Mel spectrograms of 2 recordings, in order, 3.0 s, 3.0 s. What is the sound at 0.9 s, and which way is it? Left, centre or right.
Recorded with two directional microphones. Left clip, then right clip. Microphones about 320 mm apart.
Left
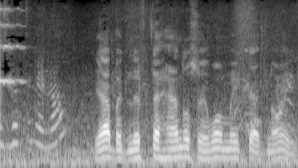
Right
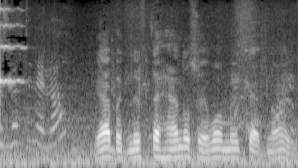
Speech, left.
